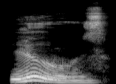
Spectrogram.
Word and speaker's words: lose: Okay, the first one here is lose with a long oo vowel. Lose.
